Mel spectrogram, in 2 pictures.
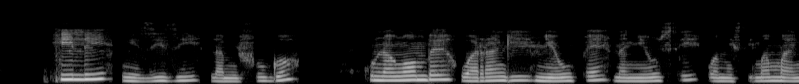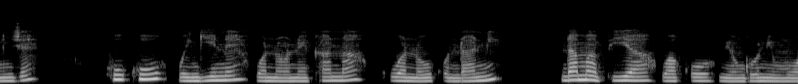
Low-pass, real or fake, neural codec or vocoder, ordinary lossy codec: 7.2 kHz; fake; codec, 16 kHz, 16 kbps, FunCodec, trained on Chinese and English, 50 frames a second; AAC, 48 kbps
